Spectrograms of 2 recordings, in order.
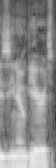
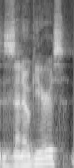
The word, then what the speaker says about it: Xenogears: talk about pronunciation first my base instinct is to say Xenogears because i said that for most of my life but the actual pronunciation is Xenogears so you'll probably hear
